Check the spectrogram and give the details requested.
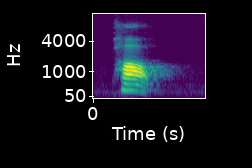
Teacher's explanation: Close your lips but don't release the air like in pop. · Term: light P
